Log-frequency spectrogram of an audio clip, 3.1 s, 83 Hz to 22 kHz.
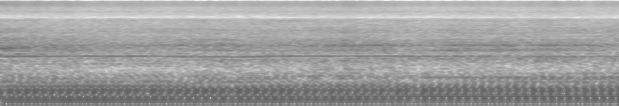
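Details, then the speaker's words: WEN GN400i 4000-watt open-frame inverter generator in eco mode, heard from a distance, noticeably louder than the super quiet model: constant, even low drone with no speed hunting or knocks; normal running in eco mode. "Okay, that's with the eco mode on. You can tell it is louder."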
